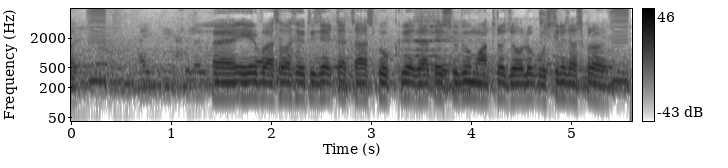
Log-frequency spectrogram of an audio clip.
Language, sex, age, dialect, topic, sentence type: Bengali, male, 18-24, Western, agriculture, statement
